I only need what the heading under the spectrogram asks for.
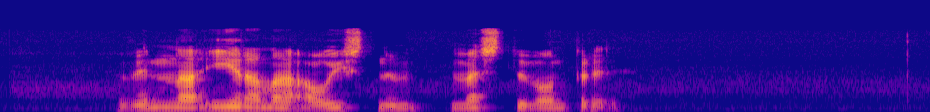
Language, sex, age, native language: Icelandic, male, 30-39, Icelandic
